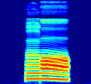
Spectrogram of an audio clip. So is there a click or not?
no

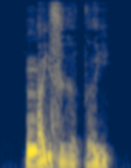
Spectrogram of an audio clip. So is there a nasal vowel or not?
no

